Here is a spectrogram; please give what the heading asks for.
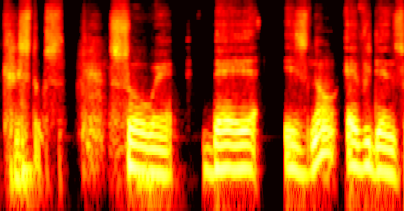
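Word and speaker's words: Χριστός: XP in Greek XP is XP and is pronounced Christos so there is no evidence of a word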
